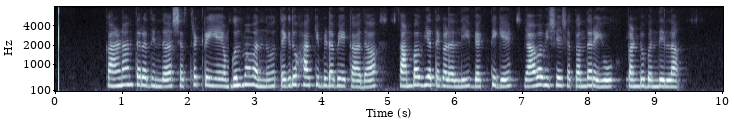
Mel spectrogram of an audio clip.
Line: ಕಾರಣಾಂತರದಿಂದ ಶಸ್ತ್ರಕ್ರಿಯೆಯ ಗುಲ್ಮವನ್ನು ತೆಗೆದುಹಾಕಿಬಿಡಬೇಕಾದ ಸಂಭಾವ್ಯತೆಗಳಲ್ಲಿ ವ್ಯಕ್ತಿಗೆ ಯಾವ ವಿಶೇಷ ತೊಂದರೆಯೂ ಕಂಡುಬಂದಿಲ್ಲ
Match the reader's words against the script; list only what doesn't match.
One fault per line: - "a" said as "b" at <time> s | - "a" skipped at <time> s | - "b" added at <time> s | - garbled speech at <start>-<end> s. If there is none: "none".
none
